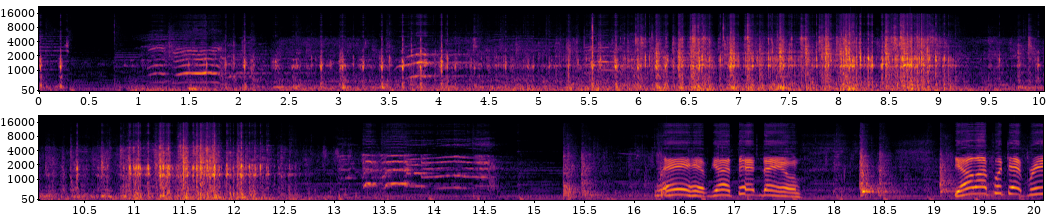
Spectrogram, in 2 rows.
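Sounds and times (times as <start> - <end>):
hooves clattering on metal: 1.2 - 13.5, 15.3 - 20.0
wavering animal call: 3.5 - 4.6
rooster crowing: 13.0 - 14.8.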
